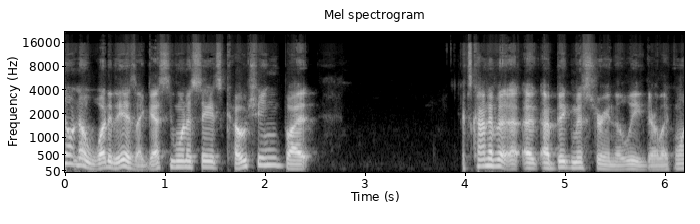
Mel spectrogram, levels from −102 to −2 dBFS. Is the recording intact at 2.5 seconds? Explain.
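Yes, the speech at 2.5 seconds is intact, with nothing at that moment beyond the light coloration of the Opus voice compression running normally at about 24 kbps.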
